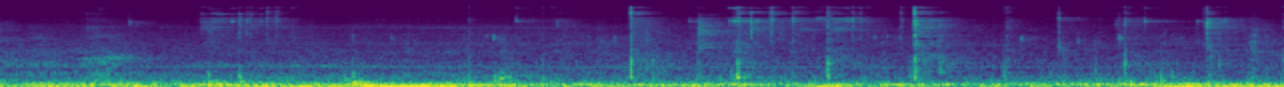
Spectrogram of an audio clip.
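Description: Close-miked chewing of a mouthful of food, with a run of sharp, irregular crunching clicks starting about a second in, over a steady low hum.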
